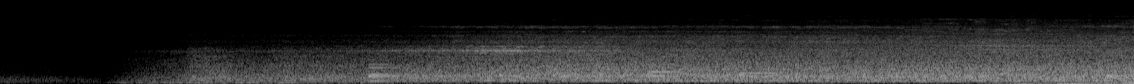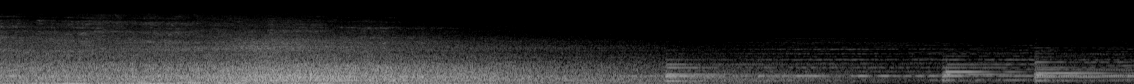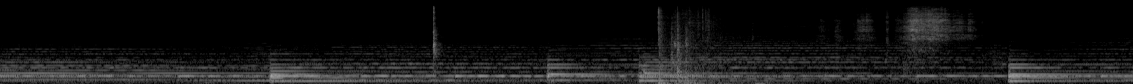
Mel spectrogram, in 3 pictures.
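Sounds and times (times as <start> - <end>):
elevated train passing: 1.1 - 34.0
wheels squealing: 29.7 - 32.6.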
